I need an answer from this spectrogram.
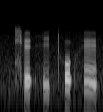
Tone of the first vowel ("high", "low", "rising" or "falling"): low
